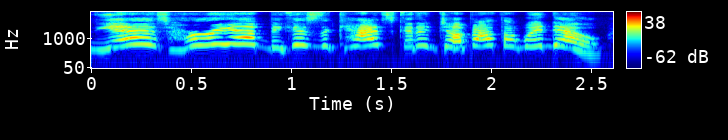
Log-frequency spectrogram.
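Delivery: high, loud hurried plea; urgent shout. Retold or imitated. Wife hurrying her husband upstairs, high loud urging. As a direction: push him to move, fast and loud.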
